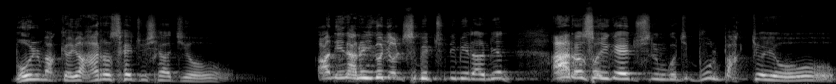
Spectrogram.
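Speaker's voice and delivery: loud, high and exasperated; heated arguing. Retold or imitated. Pastor insisting to God, loud and exasperated. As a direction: argue back as if it's obvious. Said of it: "막 또 따졌어요".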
